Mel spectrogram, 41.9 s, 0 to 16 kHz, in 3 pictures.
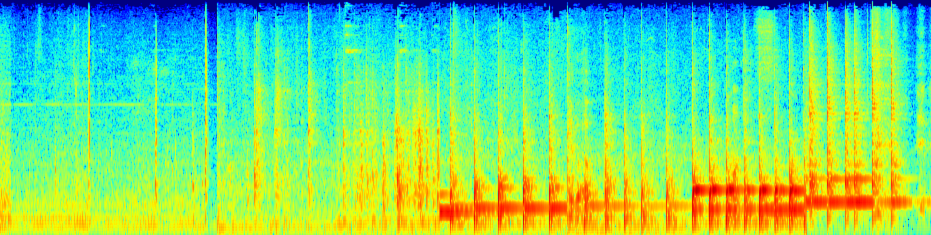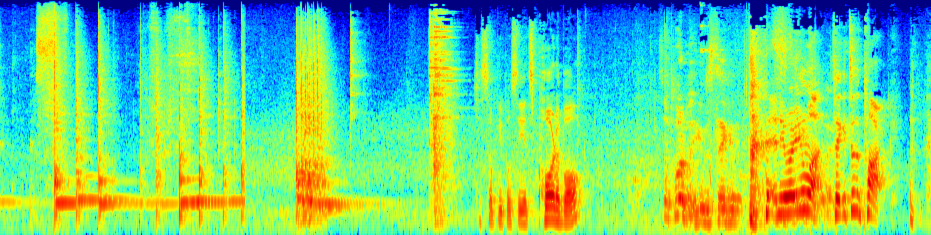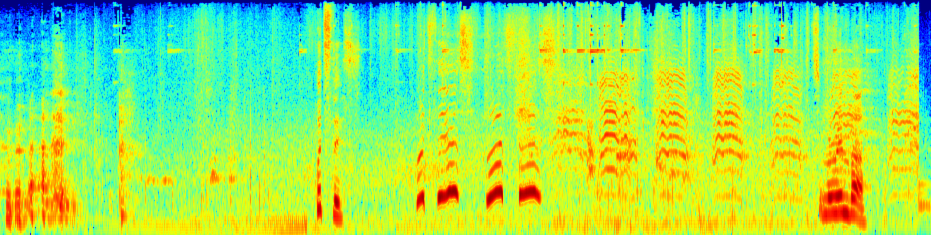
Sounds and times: Marimba, xylophone: 0:06.6 - 0:17.7.

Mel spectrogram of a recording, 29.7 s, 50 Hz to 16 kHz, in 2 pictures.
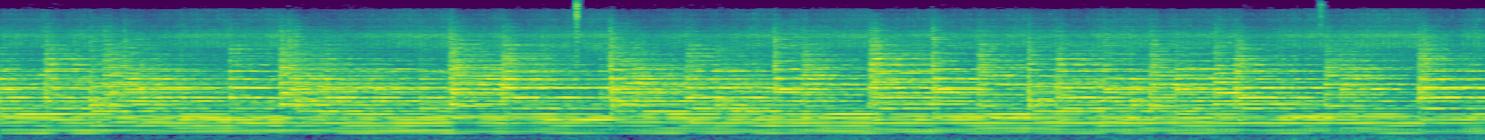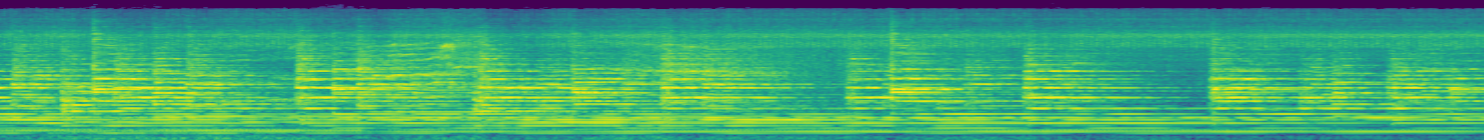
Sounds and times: Change ringing (campanology): 0:00.0 - 0:29.6.

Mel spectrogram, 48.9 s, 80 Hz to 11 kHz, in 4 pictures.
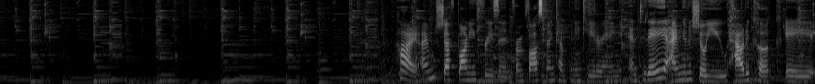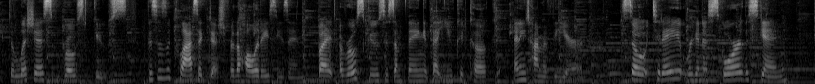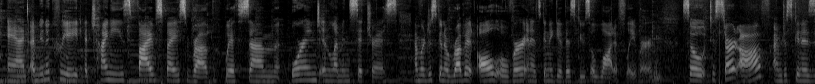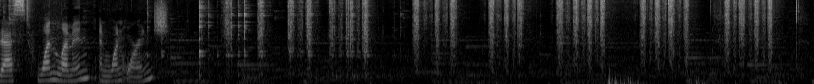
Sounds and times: Music: 0:00.0 - 0:48.8.

